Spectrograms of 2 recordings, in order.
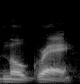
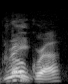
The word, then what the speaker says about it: Mogray: The first question that we have to ask, is it Mogray or Mogray? It's Mogray, but Mogray works too. So, I mean, there's a lot of pronunciation, but Mogray is how I say it.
